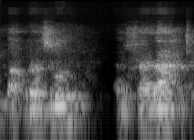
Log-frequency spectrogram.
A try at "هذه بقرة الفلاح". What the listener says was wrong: No, you pronounce L again. You already did it when you said tul. Remember, this is the rule of Hamza to the Wasl. Hamza to the Wasl, again, is in the middle. And the Hamza is written as something else. So you just work to the line.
